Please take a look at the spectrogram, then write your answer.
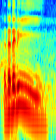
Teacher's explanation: Kalau dia kasrah i, barulah dia seperti biasa ri.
